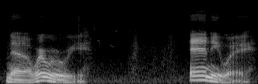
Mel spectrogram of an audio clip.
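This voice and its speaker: Very low-voiced woman game streamer. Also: big pitch swings, measured pace, a little mellow, breathy edge. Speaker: streamer playing a video game. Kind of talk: casual live game commentary.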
